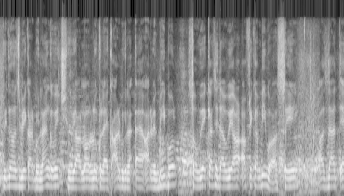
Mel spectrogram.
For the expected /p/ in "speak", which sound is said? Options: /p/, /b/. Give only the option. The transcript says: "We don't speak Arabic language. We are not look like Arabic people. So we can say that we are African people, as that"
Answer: /b/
